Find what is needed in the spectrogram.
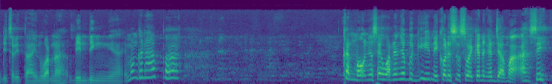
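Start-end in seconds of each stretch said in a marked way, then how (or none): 1.9-2.7 indignant retort. Retold or imitated. Defiant retort to gossip. 5.1-8.2 indignant complaint. Real, not acted. Complaining about gossip.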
